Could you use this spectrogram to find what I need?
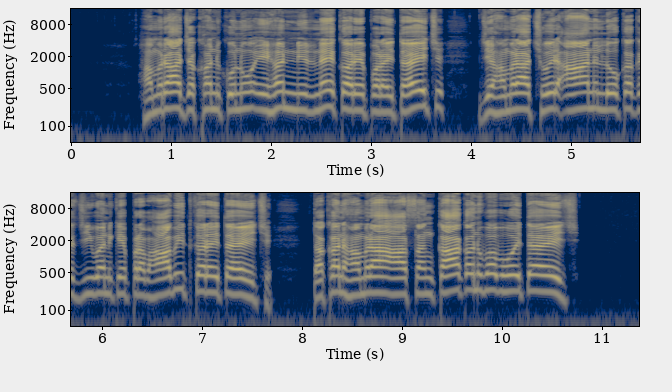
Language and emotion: Maithili, fearful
